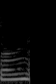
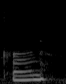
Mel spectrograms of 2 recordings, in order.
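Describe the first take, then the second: First: The word begins with an S sound. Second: The word begins with a K sound. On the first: The speaker calls it right. "I'm assuming it's CERN" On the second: The speaker calls it wrong. "that just doesn't sound right"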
